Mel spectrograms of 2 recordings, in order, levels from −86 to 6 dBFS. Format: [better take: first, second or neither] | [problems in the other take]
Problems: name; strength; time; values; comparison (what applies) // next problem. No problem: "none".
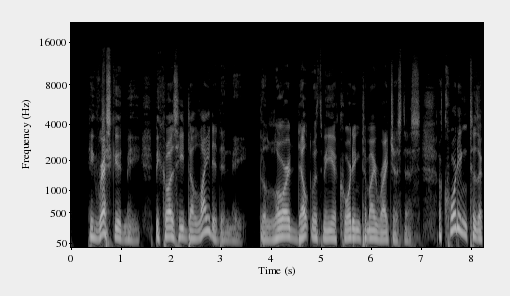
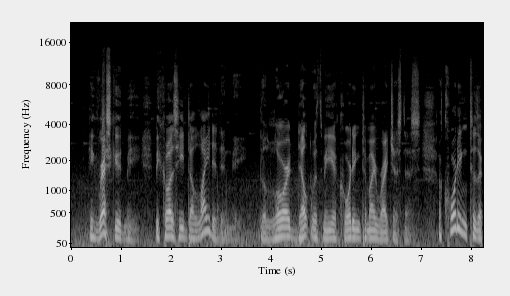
first | wind noise on the microphone; occasional gusts; 25 dB below the speech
